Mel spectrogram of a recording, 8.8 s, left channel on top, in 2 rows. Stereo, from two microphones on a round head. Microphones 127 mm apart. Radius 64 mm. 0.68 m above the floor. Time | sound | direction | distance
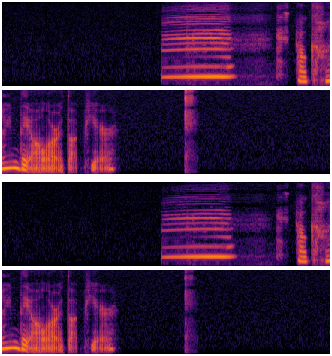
2.1 | a shout | 70° left (ahead or behind) | ?
3.9 | a woman speaking | centre (ahead or behind) | ?
6.8 | a dropped coin | 75° left (ahead or behind) | ?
